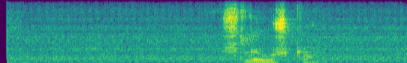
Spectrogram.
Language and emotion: Russian, neutral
